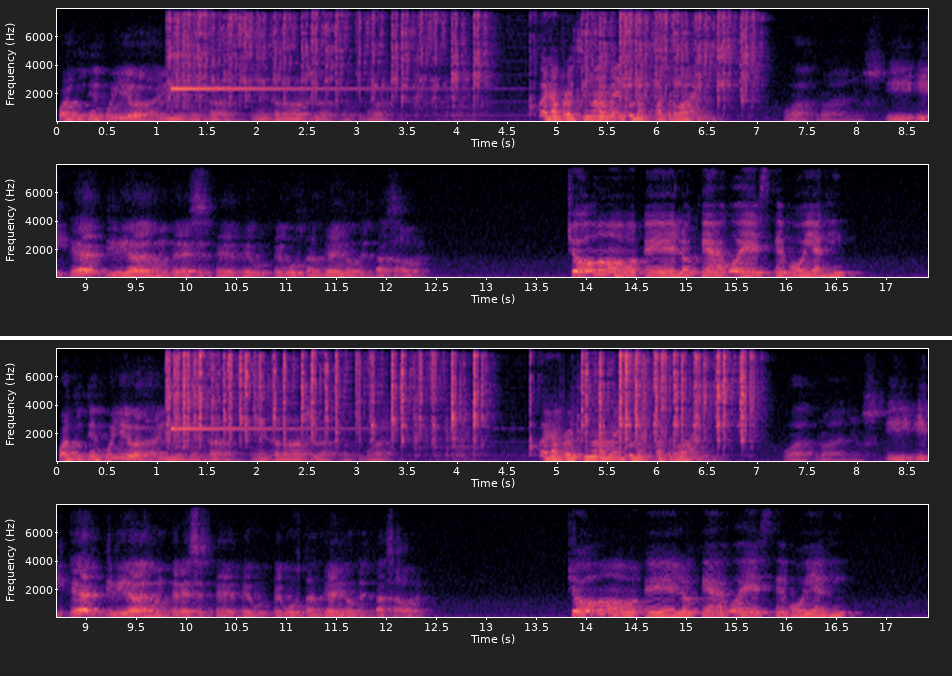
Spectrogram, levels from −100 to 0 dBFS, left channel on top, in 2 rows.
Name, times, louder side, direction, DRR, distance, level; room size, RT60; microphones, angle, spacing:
voice 1, 0.0-3.3 7.3-12.3, right 1 dB, 35° right, -1 dB, 4.8 m, -42 dB
sound 1, 1.1-3.3, left 5 dB, 40° left, 1.1 m, -45 dB
sound 2, 1.1-4.3 4.7-4.8 5.0-7.0, right 12 dB, 85° right, 2.8 m, -35 dB
voice 2, 4.8-6.6 13.8-16.6, left 1 dB, 85° left, 6 dB, 4.4 m, -37 dB
20.0 x 13.0 x 3.3 m, 0.43 s
head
